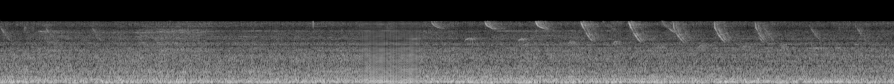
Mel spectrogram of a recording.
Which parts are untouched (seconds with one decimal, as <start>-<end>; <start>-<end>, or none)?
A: 0.0-3.6; 4.2-8.9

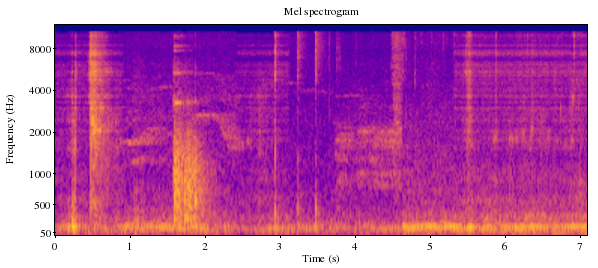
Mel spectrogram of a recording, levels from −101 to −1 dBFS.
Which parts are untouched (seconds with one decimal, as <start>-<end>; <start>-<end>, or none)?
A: 0.9-2.4; 3.1-5.3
